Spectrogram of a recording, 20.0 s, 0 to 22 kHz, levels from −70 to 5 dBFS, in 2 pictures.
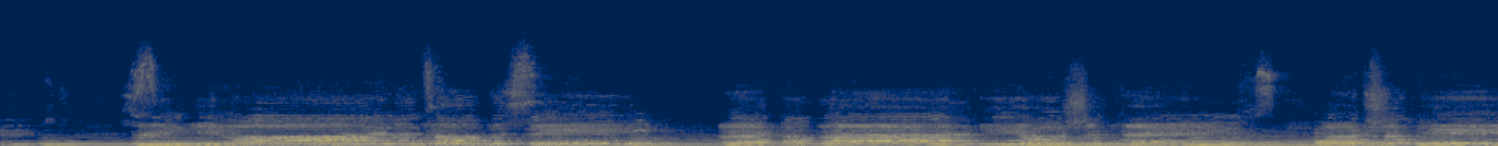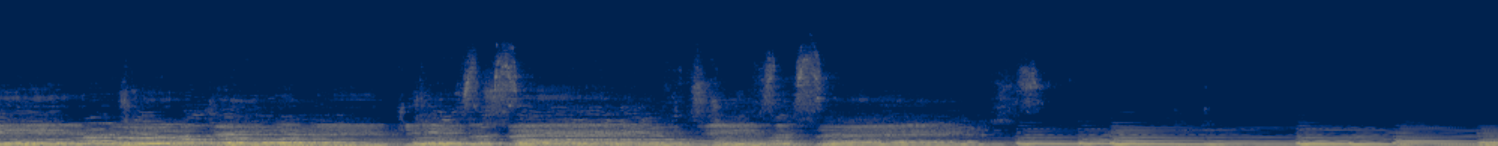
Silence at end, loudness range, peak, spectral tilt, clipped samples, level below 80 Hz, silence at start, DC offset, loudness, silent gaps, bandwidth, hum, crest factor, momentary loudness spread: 0 s; 5 LU; -8 dBFS; -5.5 dB/octave; under 0.1%; -68 dBFS; 0 s; under 0.1%; -24 LUFS; none; 15 kHz; none; 16 dB; 8 LU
